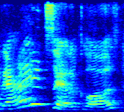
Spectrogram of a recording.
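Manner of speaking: loud, swooping cartoon voice; storybook pig exclamation. Pigs hear chimney noise, loud comic exclamation.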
